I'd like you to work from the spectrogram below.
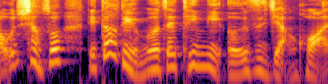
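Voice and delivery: usual speaking voice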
